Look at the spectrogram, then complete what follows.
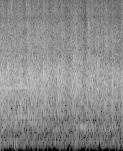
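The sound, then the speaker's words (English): A church audience claps together in a steady, dense wash of applause that holds at an even level for a couple of seconds, with no voices standing out above it. “Yeah, that's worth clapping about for sure.”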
